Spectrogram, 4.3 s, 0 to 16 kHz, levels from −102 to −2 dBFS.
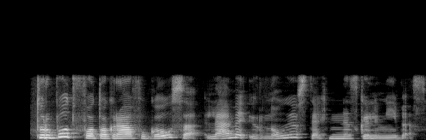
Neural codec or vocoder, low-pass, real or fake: none; 7.2 kHz; real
